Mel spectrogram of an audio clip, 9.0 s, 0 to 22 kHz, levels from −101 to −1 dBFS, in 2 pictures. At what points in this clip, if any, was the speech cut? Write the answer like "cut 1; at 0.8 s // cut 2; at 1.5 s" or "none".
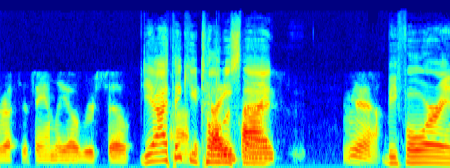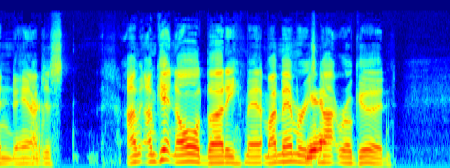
cut 1; at 7.1 s

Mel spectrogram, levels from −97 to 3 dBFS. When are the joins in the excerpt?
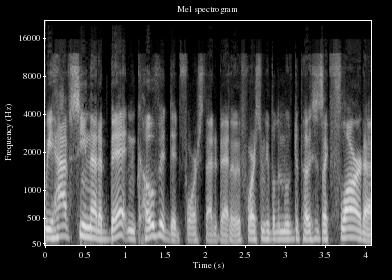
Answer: cut 1; at 2.3 s

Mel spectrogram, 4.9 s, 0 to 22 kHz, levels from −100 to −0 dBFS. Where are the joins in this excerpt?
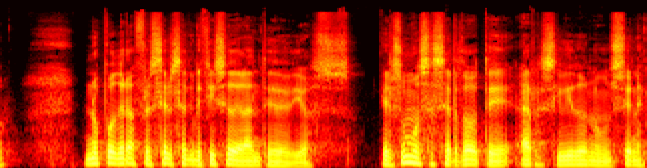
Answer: cut 1; at 2.7 s

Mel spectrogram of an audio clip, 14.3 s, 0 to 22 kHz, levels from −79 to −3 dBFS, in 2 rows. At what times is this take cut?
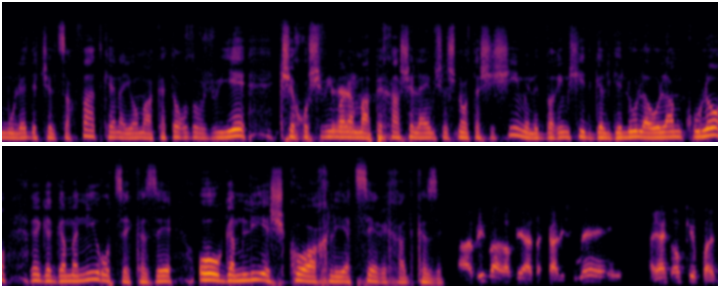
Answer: cut 1; at 7.4 s // cut 2; at 11.7 s

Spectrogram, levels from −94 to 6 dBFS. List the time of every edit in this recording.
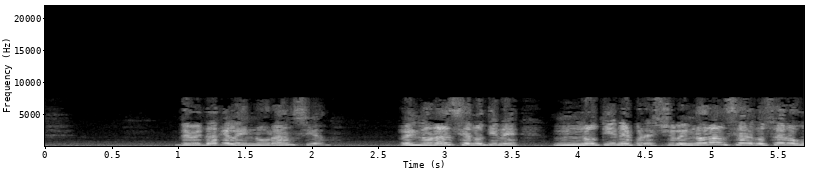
none

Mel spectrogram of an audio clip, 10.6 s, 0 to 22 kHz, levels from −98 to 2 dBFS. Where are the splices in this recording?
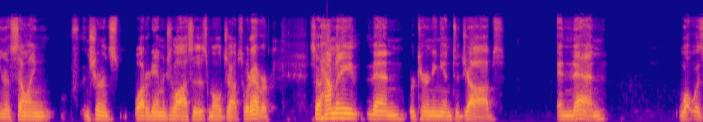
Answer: none

